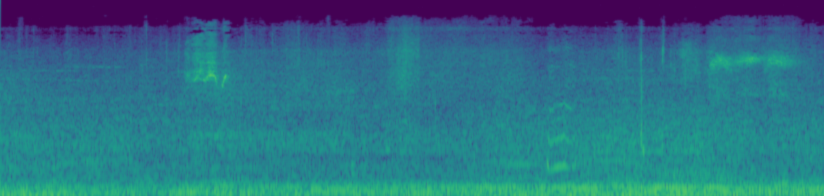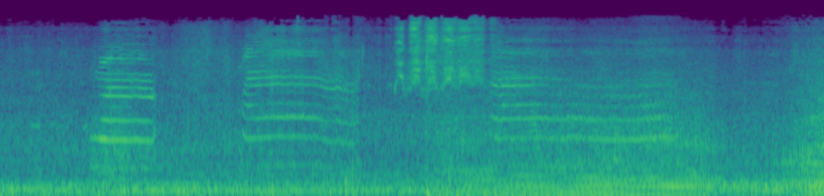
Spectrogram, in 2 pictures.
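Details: Stray cats in Morocco, kept at a small shelter, crying for food and refusing to share; several meows of varying length rise out of heavy low rumbling noise, growing more frequent toward the end.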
